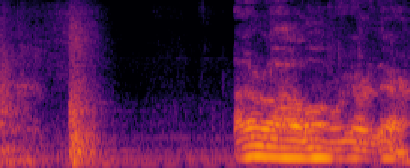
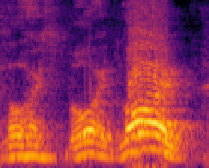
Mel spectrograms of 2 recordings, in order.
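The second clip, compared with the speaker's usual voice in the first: name called, rising to a loud cry; urgent calling out; 9 dB louder, much slower than usual. Retold or imitated. Running down the dock, calling out to Lloyd. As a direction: shout his name to get his attention.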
